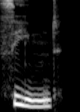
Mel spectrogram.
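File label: "seemed", British English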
